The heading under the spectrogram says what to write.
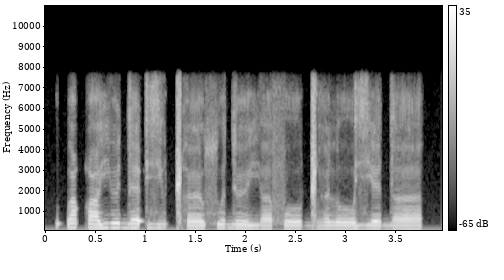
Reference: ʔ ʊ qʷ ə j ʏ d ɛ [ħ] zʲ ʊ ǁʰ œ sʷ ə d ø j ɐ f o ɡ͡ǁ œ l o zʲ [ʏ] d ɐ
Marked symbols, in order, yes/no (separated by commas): no, no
